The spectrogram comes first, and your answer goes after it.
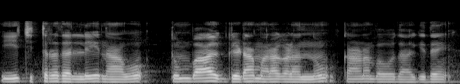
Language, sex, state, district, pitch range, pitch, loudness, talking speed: Kannada, male, Karnataka, Bangalore, 120-140 Hz, 130 Hz, -18 LUFS, 80 wpm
